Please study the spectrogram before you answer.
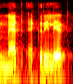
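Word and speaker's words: methacrylate: तो इसे क्या बोला, कुछ लोग बोलते हैं इसे पॉली मिथाइल मैथा एक्रिलेट, लेकिन ये ऐसा नहीं है। ठीक है, क्योंकि आप इसकी स्पेलिंग देखोगे तो मैथ अलग है और एक्रिलेट, जिसे हम ए को हम मैथ में जोड़ रहे हैं, मैथा बता रहे हैं उसे, लेकिन वो मैथा नहीं होता है, वो ए जो है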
